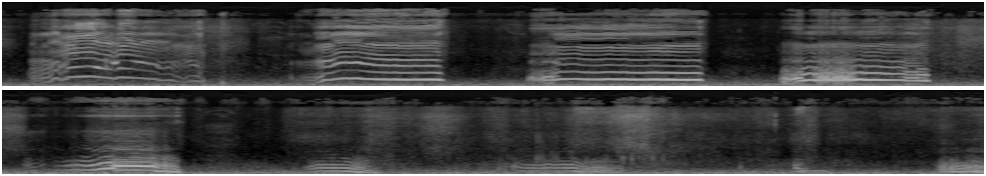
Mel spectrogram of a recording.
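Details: Pet fox Alice squeaks and whines again and again indoors. Loud, long, wavering harmonic cries come first, then shorter, softer, bending squeaks that trail off toward the end.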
